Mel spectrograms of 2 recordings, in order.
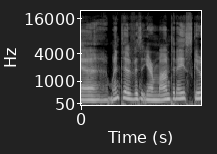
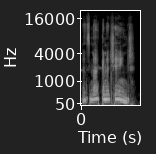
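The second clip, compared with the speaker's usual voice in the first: reassuring; 4 semitones lower than usual. Acted. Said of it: "tried to smile reassuringly".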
